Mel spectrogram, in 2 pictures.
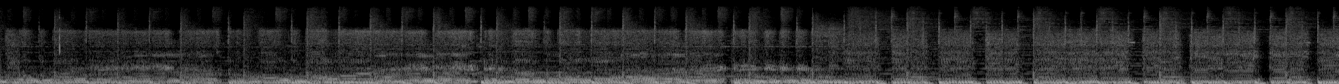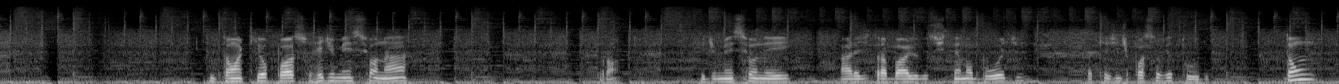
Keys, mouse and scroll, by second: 1.1-2.1 drag, 2.7-4.0 drag, 4.9 click, 9.9 click, 11.0-12.5 drag, 13.7 click, 15.1-19.8 drag, 20.3 click, 22.8 click, 24.4 click, 25.7-26.7 drag.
